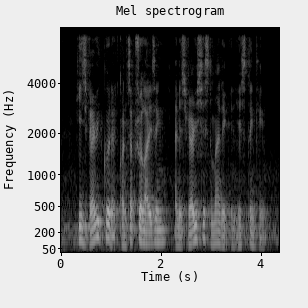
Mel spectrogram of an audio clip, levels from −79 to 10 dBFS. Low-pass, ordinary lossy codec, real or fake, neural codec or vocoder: 7.2 kHz; none; fake; codec, 16 kHz, 4 kbps, FunCodec, trained on Chinese and English, 50 frames a second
